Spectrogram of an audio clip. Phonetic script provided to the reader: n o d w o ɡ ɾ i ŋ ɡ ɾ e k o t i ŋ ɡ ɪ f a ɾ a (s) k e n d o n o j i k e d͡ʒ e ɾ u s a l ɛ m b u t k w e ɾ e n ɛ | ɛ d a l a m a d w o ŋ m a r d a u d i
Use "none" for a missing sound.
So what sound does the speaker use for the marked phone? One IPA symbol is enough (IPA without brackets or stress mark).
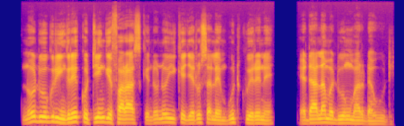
s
